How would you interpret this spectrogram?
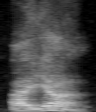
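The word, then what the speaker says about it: עין: And we pronounce that Ayan. All right. You have an I, a ya, and a na. Ayan.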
